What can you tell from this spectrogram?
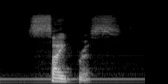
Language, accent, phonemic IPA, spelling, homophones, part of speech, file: English, US, /ˈsaɪ.pɹəs/, Cyprus, cypress, proper noun / noun, En-us-Cyprus.ogg
- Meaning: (proper noun) An island and country in the Mediterranean Sea, normally considered politically part of Europe but geographically part of West Asia. Official name: Republic of Cyprus. Capital: Nicosia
